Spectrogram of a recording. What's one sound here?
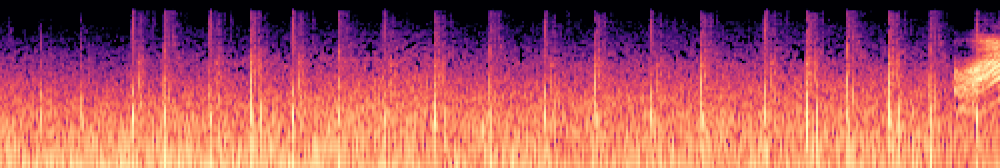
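Quick footsteps tap on roof tiles.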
